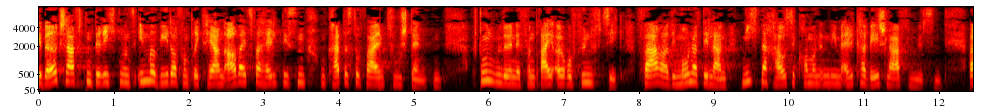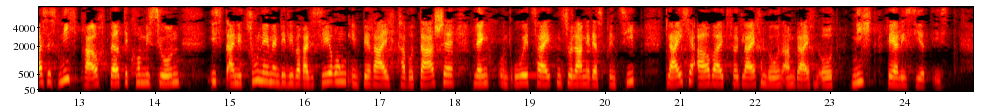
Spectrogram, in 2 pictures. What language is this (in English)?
German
